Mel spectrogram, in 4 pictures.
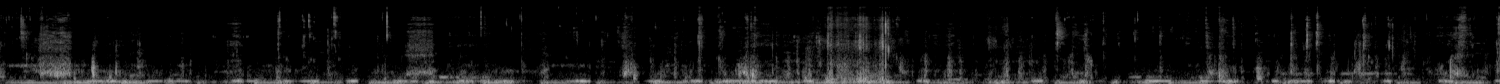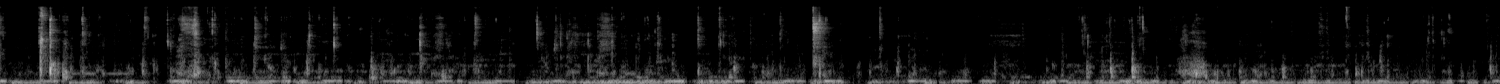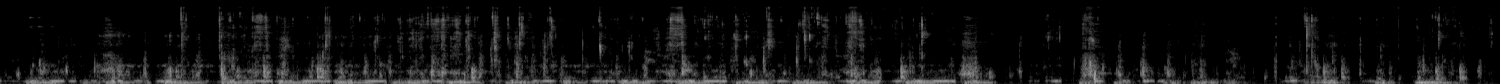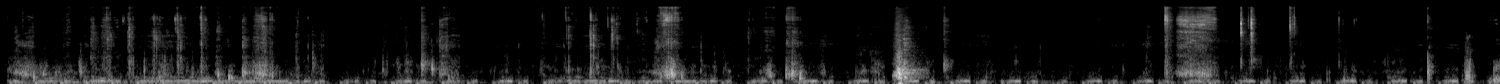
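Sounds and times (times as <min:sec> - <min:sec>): chewing and mouth clicks: 0:00.0 - 1:00.0.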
